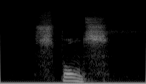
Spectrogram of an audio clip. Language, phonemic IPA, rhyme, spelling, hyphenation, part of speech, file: Dutch, /spɔns/, -ɔns, spons, spons, noun, Nl-spons.ogg
- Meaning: sponge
